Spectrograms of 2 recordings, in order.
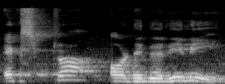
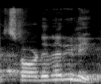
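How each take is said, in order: First: "extraordinarily" drawn out part by part; slow, broken up. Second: Said in the usual way. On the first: Shown as a demonstration. Teacher introducing a long word to learners, slowly in parts.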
